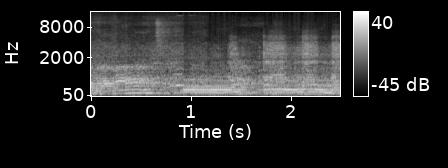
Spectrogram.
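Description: Electric guitar through an amplifier sounding a few sustained notes, held steady for over a second, with a voice briefly over it.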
